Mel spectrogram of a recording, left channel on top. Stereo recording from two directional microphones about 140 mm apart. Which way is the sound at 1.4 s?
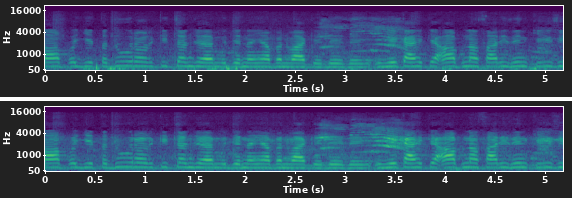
20° left (ahead or behind).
